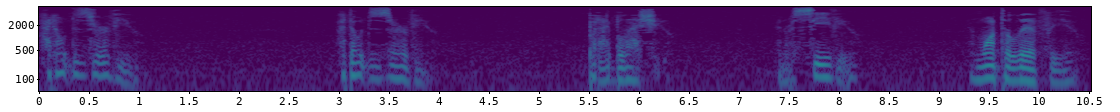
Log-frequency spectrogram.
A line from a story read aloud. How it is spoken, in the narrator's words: we even whisper as we are receiving Christ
